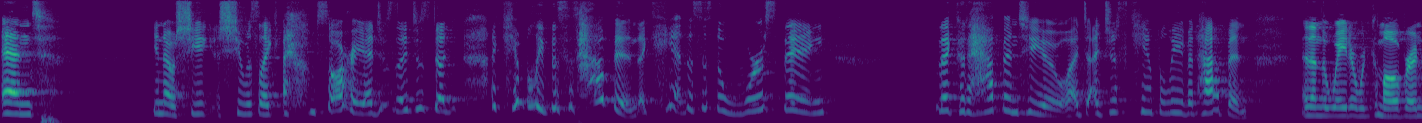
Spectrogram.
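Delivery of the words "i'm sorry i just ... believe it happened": mock uncontrollable crying, high, sobbing, stammering, broken words. Retelling what a crying companion said at lunch: imitating Sarah crying uncontrollably. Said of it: "she was crying, like, uncontrollably".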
